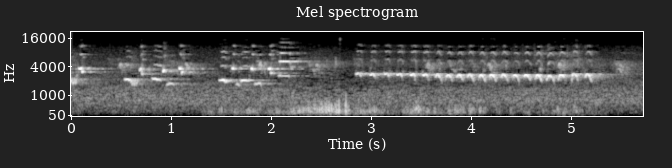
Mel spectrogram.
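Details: Northern mockingbird singing in a neighborhood in the morning, running through its repertoire of mimicked calls: short chirped phrases around the start, then a long steady whistled tone held for over two seconds, with low background rumble.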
